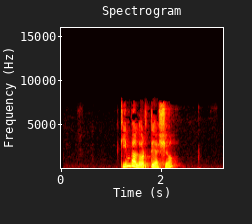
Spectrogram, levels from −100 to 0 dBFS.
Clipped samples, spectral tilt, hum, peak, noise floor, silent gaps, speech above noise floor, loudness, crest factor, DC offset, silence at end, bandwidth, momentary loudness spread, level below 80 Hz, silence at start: under 0.1%; -5 dB/octave; none; -4 dBFS; -80 dBFS; none; 60 dB; -21 LUFS; 20 dB; under 0.1%; 1 s; 8 kHz; 9 LU; -66 dBFS; 1.2 s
